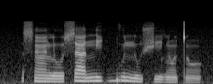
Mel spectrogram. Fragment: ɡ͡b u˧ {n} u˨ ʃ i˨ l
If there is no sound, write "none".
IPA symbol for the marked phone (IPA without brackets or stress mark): n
